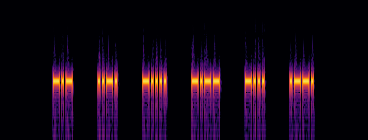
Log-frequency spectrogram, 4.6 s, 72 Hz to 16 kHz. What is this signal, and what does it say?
Morse code, heard as a keyed tone, about 46 wpm, spaced as for 21 wpm, 700 Hz. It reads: KF6YBP
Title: USA Call Signs - 6 Characters - 4x Character Spacing - 45wpm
